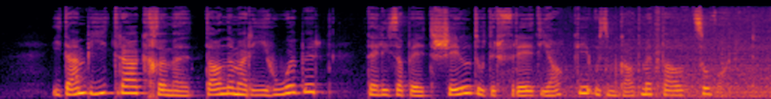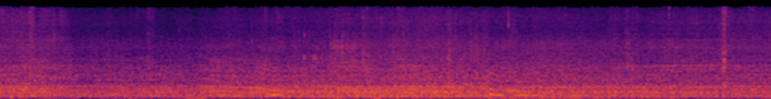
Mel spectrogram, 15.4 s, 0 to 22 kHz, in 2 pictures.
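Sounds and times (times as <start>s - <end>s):
speech: 0.5s - 7.4s
many honeybees buzzing: 5.0s - 15.4s.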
